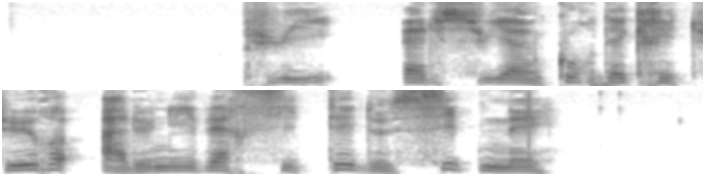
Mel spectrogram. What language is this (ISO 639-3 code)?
fra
